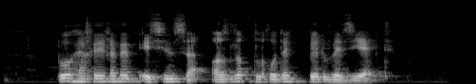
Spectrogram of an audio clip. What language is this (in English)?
Uyghur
